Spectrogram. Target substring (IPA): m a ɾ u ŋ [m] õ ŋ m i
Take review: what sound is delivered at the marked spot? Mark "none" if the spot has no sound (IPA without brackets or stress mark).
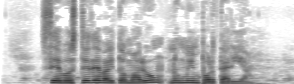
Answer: n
